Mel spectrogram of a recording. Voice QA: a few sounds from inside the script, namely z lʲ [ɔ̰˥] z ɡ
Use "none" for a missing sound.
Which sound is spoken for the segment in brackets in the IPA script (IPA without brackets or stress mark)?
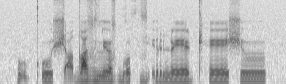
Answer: ɔ˥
